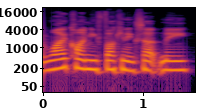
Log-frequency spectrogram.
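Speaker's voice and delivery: usual speaking voice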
